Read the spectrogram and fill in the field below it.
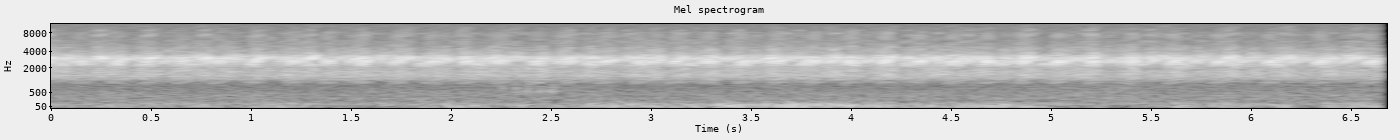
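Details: Frogs calling at night in the countryside, a dense unbroken chorus of rapid pulsed croaks that merge into a steady high trilling wall, with faint low rumble underneath.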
